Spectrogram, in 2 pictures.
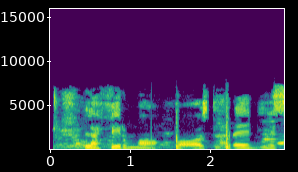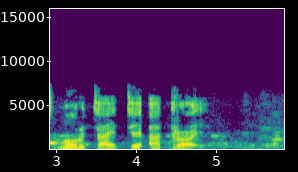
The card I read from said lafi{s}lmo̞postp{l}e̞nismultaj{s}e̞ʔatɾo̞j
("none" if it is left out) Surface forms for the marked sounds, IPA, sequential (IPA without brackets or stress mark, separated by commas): none, ɾ, t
